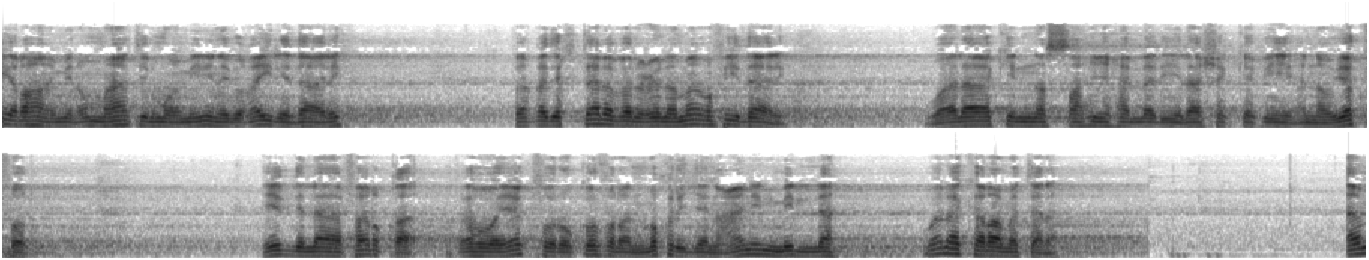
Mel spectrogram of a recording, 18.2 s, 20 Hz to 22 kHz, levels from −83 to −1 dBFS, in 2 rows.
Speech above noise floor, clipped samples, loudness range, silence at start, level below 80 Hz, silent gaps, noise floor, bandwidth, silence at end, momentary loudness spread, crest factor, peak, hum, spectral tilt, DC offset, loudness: 29 dB; under 0.1%; 3 LU; 0 s; -56 dBFS; none; -45 dBFS; 11 kHz; 0 s; 18 LU; 18 dB; 0 dBFS; none; -4.5 dB/octave; under 0.1%; -17 LUFS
